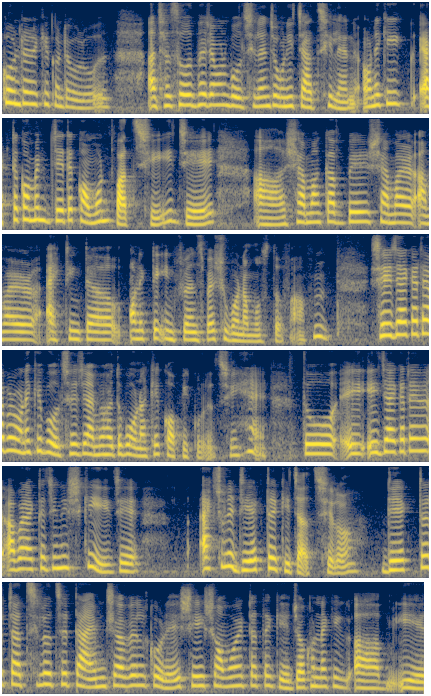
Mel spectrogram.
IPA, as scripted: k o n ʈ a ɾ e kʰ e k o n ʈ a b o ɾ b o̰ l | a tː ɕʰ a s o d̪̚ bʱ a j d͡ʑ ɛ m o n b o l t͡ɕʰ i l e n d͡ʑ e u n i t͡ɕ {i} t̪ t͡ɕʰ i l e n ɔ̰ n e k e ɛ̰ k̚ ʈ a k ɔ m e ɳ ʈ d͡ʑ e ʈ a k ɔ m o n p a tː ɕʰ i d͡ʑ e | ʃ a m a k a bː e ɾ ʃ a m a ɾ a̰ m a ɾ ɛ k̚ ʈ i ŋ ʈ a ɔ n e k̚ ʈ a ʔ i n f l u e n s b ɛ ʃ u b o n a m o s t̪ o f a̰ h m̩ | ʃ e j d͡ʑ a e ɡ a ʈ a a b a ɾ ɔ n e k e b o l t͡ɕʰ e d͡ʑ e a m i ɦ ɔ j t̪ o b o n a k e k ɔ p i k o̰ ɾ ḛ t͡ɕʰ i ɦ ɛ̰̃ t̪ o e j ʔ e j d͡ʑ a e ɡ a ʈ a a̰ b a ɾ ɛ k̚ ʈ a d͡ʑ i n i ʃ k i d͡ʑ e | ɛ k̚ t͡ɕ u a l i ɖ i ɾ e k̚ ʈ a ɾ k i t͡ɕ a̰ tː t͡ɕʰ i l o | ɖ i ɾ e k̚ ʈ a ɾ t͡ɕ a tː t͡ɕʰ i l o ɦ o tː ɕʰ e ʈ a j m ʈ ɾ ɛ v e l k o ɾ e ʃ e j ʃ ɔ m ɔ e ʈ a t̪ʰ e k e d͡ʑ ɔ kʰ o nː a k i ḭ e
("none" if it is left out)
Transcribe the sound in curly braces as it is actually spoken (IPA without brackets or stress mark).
a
